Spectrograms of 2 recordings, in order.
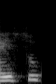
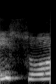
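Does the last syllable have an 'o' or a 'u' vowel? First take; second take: u; o. First: The last syllable has a 'u' vowel. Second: The last syllable has an 'o' vowel. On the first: The speaker calls it right. "ही सू पढ़ना है, पेश के साथ पढ़ना है" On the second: The speaker calls it wrong. "ही सो नहीं पढ़ना"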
